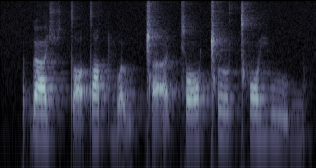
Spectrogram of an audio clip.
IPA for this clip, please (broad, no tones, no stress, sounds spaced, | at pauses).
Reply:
ɗ a ç tˤ ṵ tˤ i tˤ b ṵ ǁ a̰ c ɔ ǁ ɤ ǀʰ ɔ j u b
